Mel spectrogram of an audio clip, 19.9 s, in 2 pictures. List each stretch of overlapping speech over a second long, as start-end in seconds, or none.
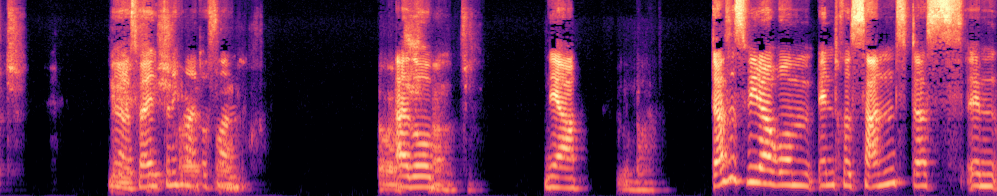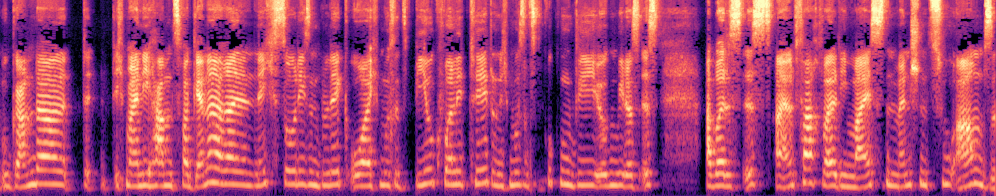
1.1-2.5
